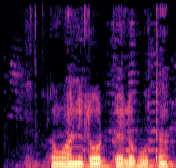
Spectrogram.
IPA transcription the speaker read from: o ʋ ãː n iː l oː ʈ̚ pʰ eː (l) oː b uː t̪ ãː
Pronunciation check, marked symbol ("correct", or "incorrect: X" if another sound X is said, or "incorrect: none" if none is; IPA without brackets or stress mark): correct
